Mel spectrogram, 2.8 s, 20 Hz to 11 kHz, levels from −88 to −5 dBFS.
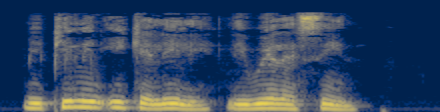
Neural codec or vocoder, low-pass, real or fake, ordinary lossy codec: none; 7.2 kHz; real; AAC, 48 kbps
